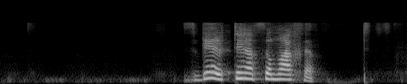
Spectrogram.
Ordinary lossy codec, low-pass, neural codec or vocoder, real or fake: AAC, 48 kbps; 7.2 kHz; codec, 16 kHz, 0.5 kbps, FreqCodec, larger model; fake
